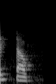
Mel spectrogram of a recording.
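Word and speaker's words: tough: यहाँ पर जो GH है ना, इसको फ पढ़ा जा रहा है।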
